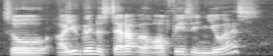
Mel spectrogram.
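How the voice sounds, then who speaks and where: Speaking at a moderate pace in a medium-pitched, somewhat mellow voice, this webinar host runs a live session over video call. He talks loosely, filling his sentences with "uh" and "you know."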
